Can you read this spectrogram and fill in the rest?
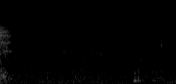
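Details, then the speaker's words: SteelSeries Siberia Elite Prism headset: faint evenly spaced clicks about three a second in mic recordings from the headset's LED lighting, gone once a profile turns the lights off. "when you're recording they start making a sound like click click click click click what you probably hear right now in the recording"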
